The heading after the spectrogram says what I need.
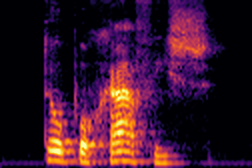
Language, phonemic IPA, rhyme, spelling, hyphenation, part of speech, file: Dutch, /ˌtoː.poːˈɣraː.fis/, -aːfis, topografisch, to‧po‧gra‧fisch, adjective, Nl-topografisch.ogg
- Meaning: topographic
